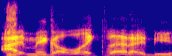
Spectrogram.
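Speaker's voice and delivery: weird, slow, drawn-out cartoon voice. Describing how Mega Man talked in the old cartoon, in a weird Mega Man cartoon voice. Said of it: "he's got this weird voice".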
